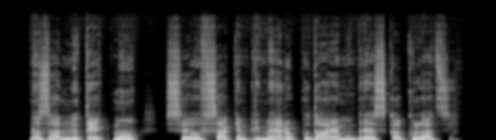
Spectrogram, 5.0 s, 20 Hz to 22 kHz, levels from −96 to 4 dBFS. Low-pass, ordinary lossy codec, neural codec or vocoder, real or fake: 19.8 kHz; none; none; real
